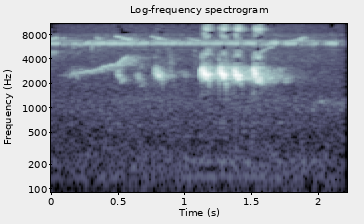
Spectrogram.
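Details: Yellow-vented bulbul bathing at a small courtyard water pool near a workplace: a quick run of four bright, chattering notes, evenly spaced and of equal loudness, after softer chirps, over a steady high insect whine.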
